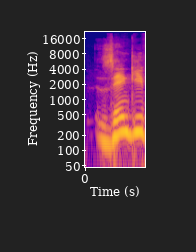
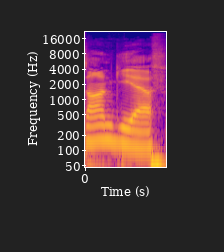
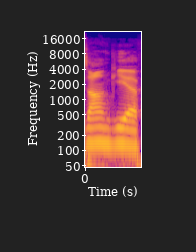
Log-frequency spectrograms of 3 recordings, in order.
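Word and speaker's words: Zangief: pick Rue yeah did you know that zang's zangie is actually pronounced Zang really yeah I didn't know that apparently it is actually pronounced ZF and they pronounce it that way in Street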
